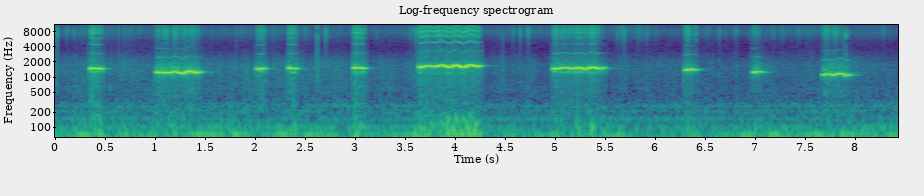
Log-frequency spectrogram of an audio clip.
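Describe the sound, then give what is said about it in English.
A Slavic radio presenter whistles a traditional folk song at the start of a broadcast aimed at southeastern Europe, in short, bright phrases, some held with a wavering vibrato, separated by brief pauses. Clear, with no talking. “The Slavic presenter started his talk by whistling a traditional folk song whose refrain went, "Out with them, out with them."”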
